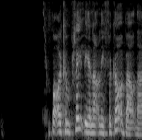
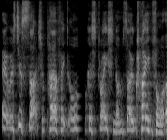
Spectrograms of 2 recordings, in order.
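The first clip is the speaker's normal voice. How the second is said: much higher, gushing thankful voice; grateful translator; 9 semitones higher than usual. Retold or imitated. Translator Anya thanking the speaker, high and gushing. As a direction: gush your thanks, nearly tearful. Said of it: "And she just said".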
